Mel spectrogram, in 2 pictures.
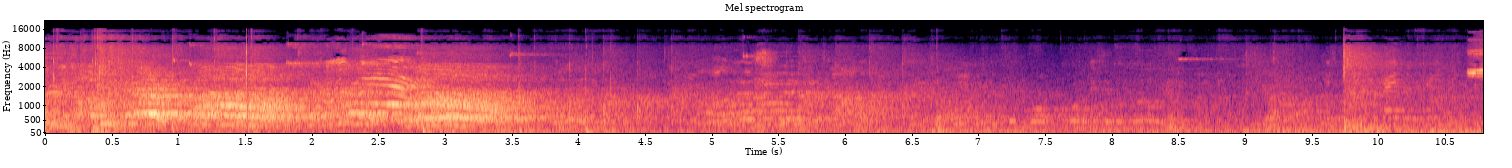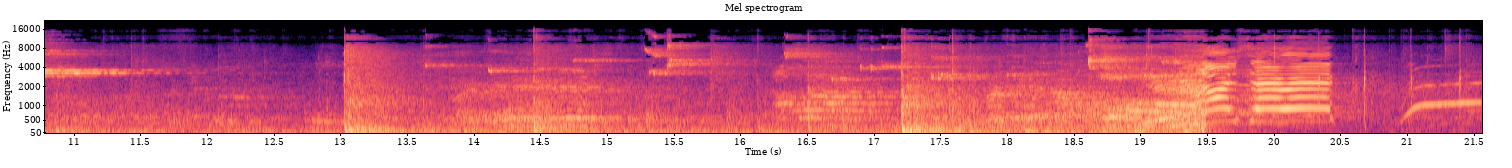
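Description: Young men shout and call out in a large echoing gym.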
